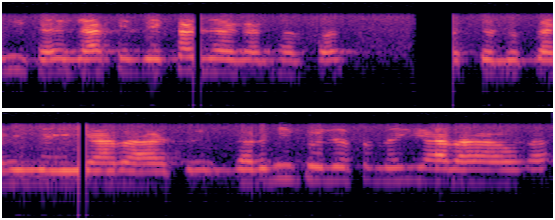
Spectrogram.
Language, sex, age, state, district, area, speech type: Hindi, female, 60+, Bihar, Vaishali, urban, conversation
